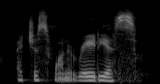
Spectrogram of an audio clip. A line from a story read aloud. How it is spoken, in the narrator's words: she muttered towards the drain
